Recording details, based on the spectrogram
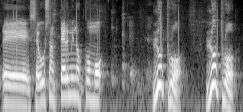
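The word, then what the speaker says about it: λυτρόω: Eh se usan términos como lutro. Lutro. L U T R O con acento en la última o.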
